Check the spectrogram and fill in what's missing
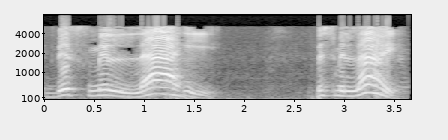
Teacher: the word Allah, when it's preceded by kasra, you pronounce it lightly, not heavily · Term: tarqiq, light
